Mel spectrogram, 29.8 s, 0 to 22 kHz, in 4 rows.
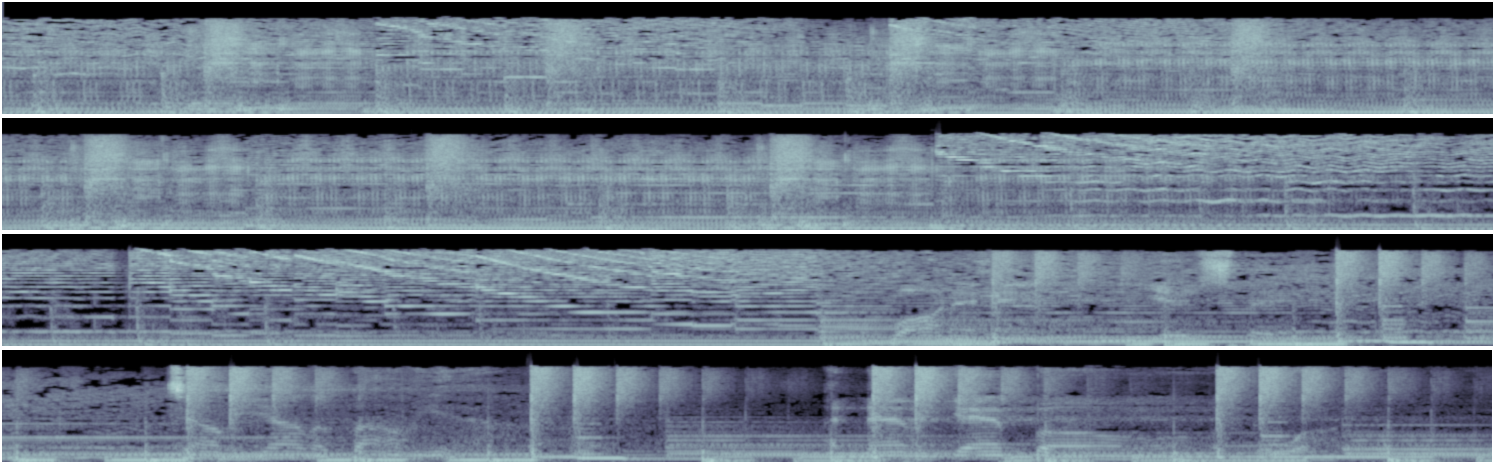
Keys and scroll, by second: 9.0 space, 15.1 super+=.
